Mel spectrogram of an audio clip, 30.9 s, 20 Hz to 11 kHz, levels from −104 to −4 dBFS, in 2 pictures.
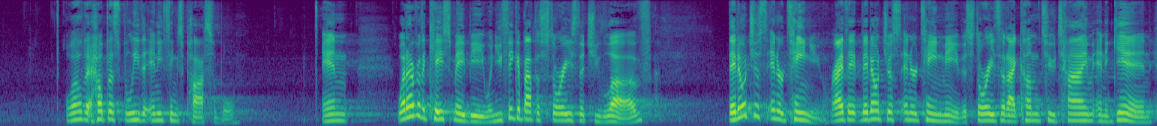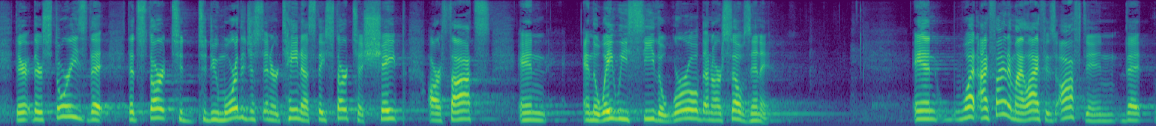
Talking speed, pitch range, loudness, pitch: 175 wpm, 175-215 Hz, -24 LUFS, 190 Hz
